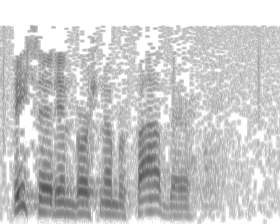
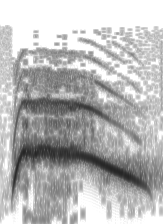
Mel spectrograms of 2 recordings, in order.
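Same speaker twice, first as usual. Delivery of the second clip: a soaring, shouted high whoop; huge high whoop; 22 dB louder than usual. Real, not acted. Preacher to congregation, trying the whoop again, very high. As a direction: let out a big high whoop. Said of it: "Let me try it one more time".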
